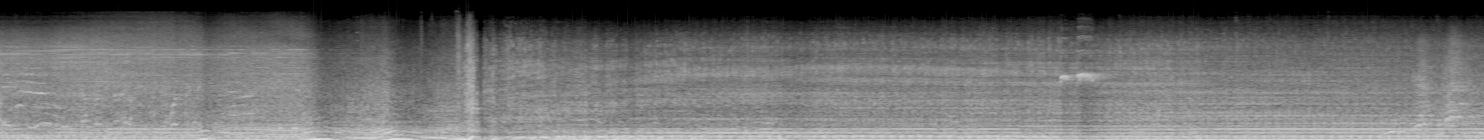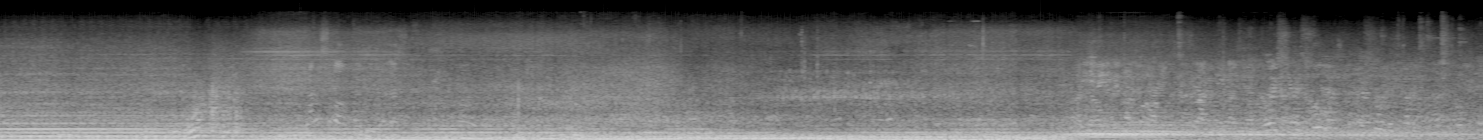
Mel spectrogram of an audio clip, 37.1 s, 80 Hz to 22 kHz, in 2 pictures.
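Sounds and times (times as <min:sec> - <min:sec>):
sharp exhaust crack: 0:00.0 - 0:04.2, 0:20.3 - 0:36.2
car engine revving and idling: 0:00.0 - 0:37.0.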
